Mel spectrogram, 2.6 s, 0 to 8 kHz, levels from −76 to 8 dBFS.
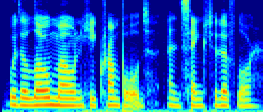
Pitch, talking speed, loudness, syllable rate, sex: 185 Hz, 250 wpm, -16 LUFS, 5.3 syllables/s, female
